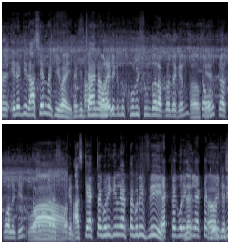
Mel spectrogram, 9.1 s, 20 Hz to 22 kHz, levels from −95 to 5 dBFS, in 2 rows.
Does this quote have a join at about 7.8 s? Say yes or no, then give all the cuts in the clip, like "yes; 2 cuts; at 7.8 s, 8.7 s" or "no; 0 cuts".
no; 1 cut; at 5.9 s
